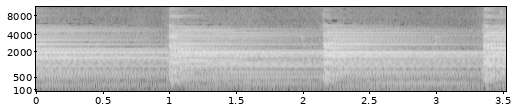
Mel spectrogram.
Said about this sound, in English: Oh, my sister fixed the clock. Oh, no, Baba pulled up the clock.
